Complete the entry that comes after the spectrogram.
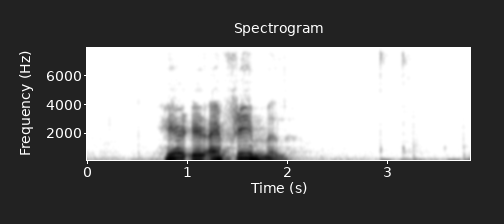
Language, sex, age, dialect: Faroese, female, 61+, Suðurstreymoy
